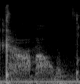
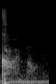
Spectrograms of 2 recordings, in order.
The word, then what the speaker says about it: caramel: but I don't say caramel. I just don't, and I just won't. I just don't want to. I don't care if there's an extra A.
